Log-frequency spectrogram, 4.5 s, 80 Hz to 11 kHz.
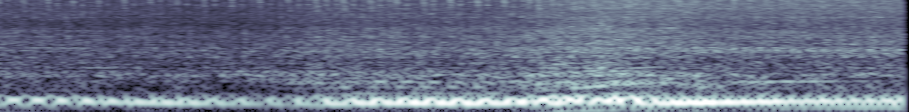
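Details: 1999 Mustang GT, built 4.6 4V, T-56 Magnum, McLeod RXT twin-disc clutch, aluminium flywheel, drivetrain under 60 miles old: steady idle with light regular tick-rattle about four per second; clutch or worse suspected.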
